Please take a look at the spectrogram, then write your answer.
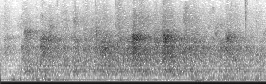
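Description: An audience at a session on CloudStack cloud management software applauds to welcome a speaker, a dense, steady wash of many hands clapping at moderate loudness that holds evenly for a few seconds with no voices over it.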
